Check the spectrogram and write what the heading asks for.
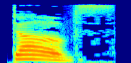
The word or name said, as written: doves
